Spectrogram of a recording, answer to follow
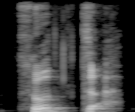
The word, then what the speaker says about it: Souta: It's pronounced completely different in Japanese. Souta.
